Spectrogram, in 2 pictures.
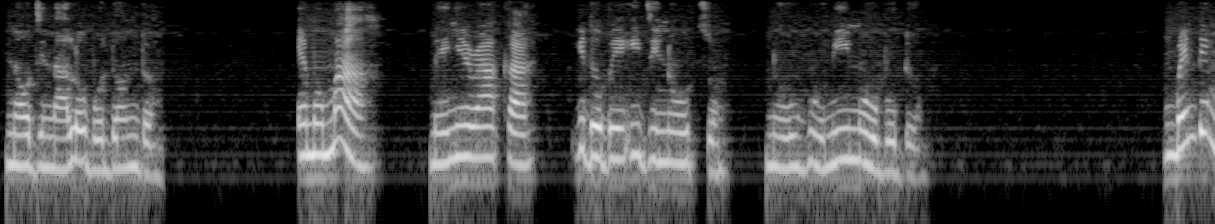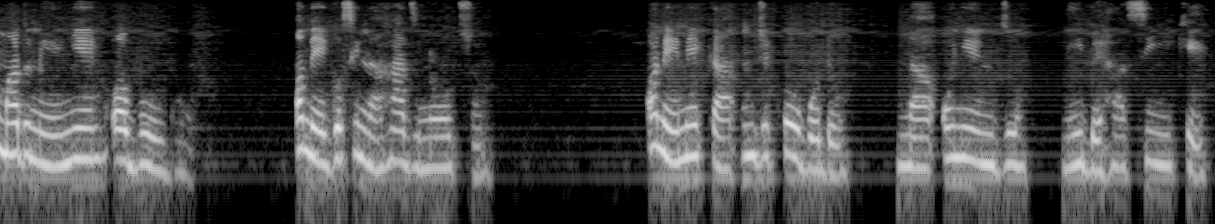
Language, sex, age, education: Igbo, female, 15-29, tertiary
